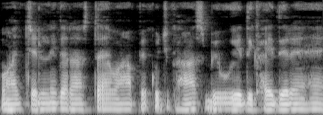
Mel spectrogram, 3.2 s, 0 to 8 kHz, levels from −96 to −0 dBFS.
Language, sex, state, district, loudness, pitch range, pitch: Hindi, male, Jharkhand, Ranchi, -19 LUFS, 100-105 Hz, 100 Hz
